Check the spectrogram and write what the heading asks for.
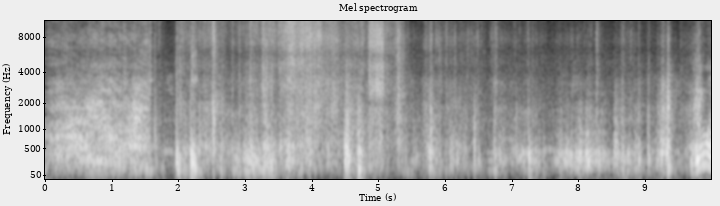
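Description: A box-cutter blade slicing the plastic shrink wrap on a cardboard trading-card box, then the film being torn away and crinkling, with scattered clicks and taps of fingers handling the box.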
